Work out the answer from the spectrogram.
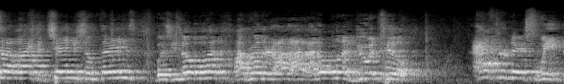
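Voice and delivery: loud, high-pitched pulpit shout; fired-up sermon delivery, ringing out; full-force preaching. Real, not acted. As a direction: preach it at the top of your voice.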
